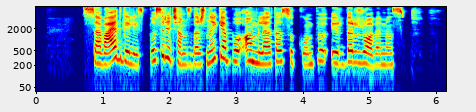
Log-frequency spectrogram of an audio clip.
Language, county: Lithuanian, Panevėžys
